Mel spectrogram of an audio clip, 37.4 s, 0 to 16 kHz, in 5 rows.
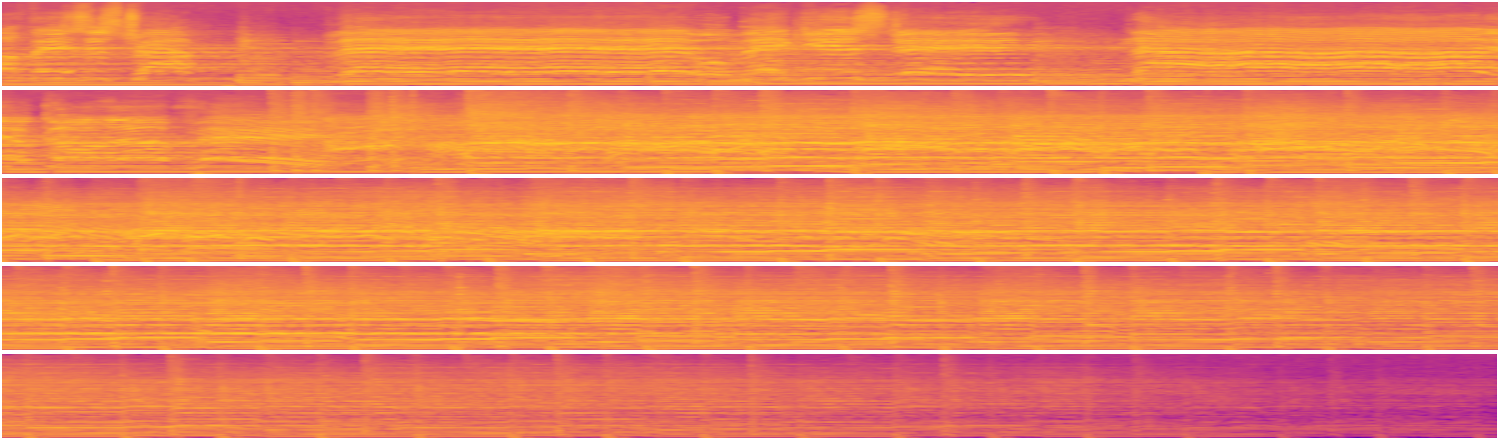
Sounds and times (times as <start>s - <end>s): Music: 0.0s - 37.3s.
